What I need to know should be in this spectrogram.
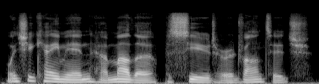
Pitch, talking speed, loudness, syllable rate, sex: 110 Hz, 170 wpm, -16 LUFS, 4.7 syllables/s, male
